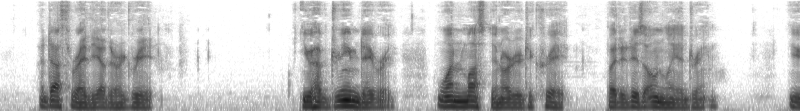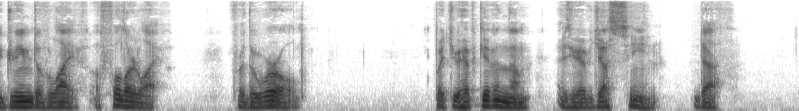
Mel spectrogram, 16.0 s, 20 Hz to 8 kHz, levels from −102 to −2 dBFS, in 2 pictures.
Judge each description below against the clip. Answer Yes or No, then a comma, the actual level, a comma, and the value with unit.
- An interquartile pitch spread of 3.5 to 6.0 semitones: No, average, 2.8 semitones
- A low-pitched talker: Yes, very low, 90 Hz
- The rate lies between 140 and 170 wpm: Yes, average, 165 wpm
